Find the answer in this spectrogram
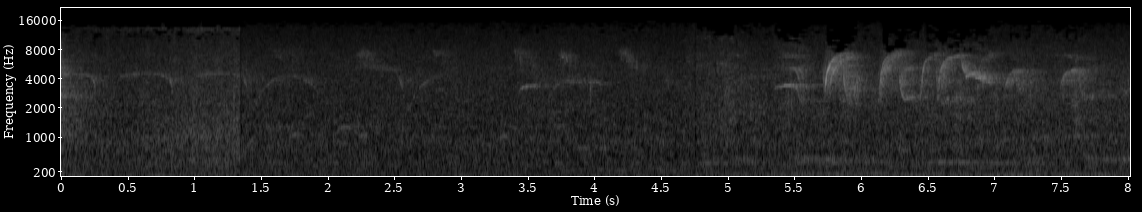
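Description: High, thin bird chirps: a few faint arching calls in the first second or so, then a quick series of louder chirps from about the middle to near the end, over a steady low hum.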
